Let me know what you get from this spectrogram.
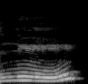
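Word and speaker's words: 女: And the pronunciation is nu, third tone.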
